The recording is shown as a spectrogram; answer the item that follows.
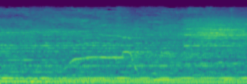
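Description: Live pop concert music over a large venue's sound system, recorded from the audience: a loud, steady song intro of sustained held chords.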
